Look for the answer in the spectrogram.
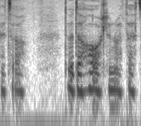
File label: "holl", Welsh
